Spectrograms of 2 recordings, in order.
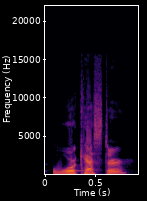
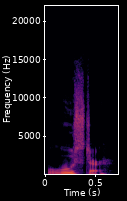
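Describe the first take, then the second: First: The word is read out fully as spelled. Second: The word is said in a shortened form. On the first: "I know like it's spelled Worcester" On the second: "I've been told it's pronounced Worcester"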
